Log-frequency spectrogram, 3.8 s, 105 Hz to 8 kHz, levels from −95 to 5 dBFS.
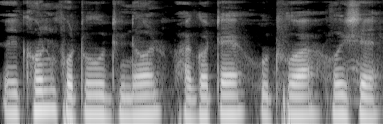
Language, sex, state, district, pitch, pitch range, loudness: Assamese, male, Assam, Sonitpur, 145 Hz, 140-150 Hz, -17 LUFS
